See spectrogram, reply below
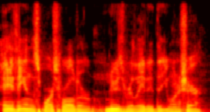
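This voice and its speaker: A young man co-hosting a casual podcast, talking in a relaxed, easygoing way with plenty of fillers. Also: mid-range voice, fast. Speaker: podcast co-host. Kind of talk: casual chat.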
